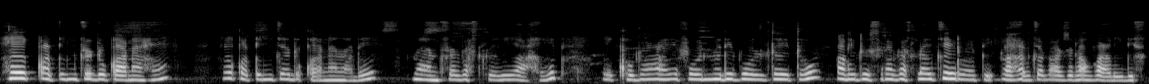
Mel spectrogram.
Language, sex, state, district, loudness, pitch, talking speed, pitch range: Marathi, female, Maharashtra, Washim, -18 LUFS, 235 Hz, 125 wpm, 210-250 Hz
